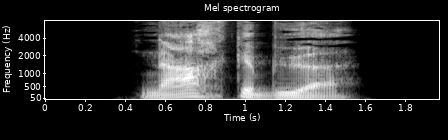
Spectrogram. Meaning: 1. any additional fee levied due to performance following non-payment 2. any additional fee levied due to performance following non-payment: particularly postage due
- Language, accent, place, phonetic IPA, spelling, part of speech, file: German, Germany, Berlin, [ˈnaːχɡəˌbyːɐ̯], Nachgebühr, noun, De-Nachgebühr.ogg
